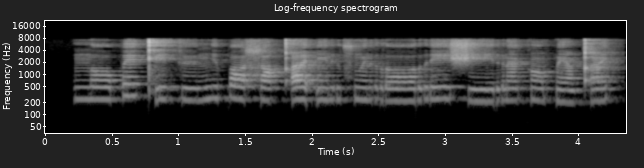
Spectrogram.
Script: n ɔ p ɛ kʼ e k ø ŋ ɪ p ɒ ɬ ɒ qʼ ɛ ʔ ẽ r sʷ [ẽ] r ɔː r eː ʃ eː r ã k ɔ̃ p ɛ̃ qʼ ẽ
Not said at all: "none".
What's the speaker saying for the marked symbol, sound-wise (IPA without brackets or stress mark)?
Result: ɛ̃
